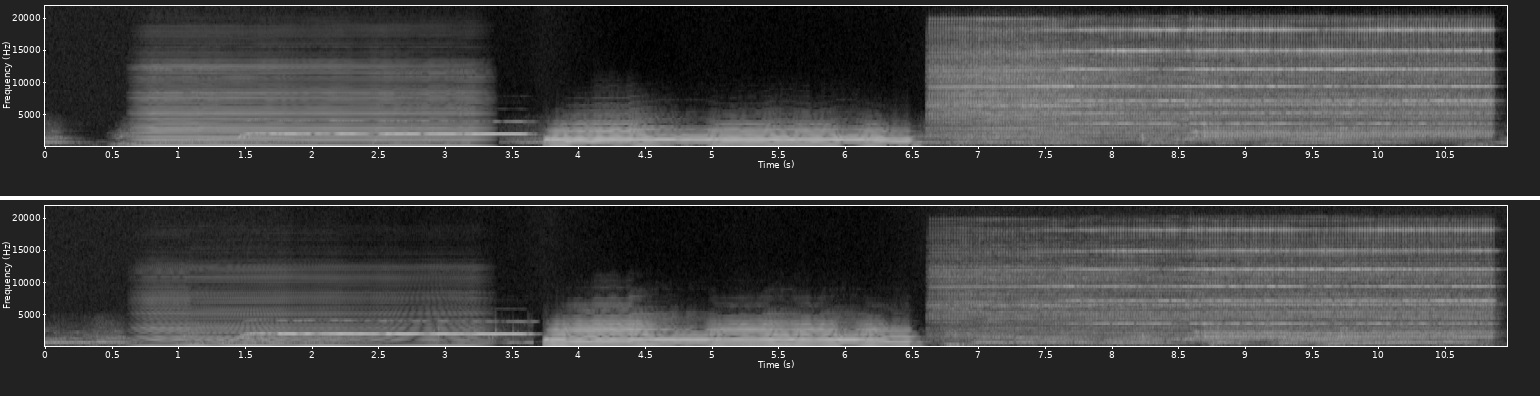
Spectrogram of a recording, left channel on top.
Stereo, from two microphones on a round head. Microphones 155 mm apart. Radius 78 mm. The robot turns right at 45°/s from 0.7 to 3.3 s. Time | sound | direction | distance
1.4 | a scream | 40° left | 6.5 m
3.7 | a trumpet | 5° right (ahead or behind) | 1.7 m
6.6 | an alarm clock | 50° left (ahead or behind) | 0.6 m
